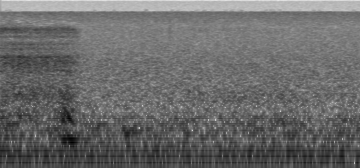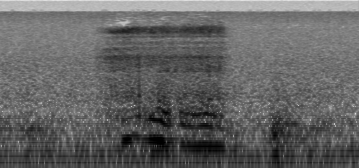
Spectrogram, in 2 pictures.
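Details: An Akita puppy snores, giving two rough, rasping breaths several seconds apart.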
